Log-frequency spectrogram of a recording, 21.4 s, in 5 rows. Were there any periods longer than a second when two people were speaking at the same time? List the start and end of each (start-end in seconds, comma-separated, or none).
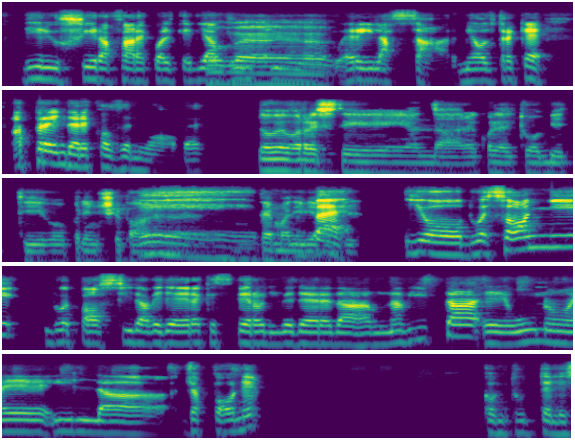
9.6-11.2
